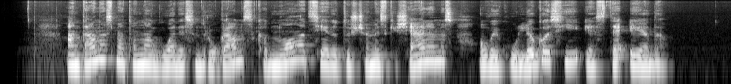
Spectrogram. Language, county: Lithuanian, Šiauliai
